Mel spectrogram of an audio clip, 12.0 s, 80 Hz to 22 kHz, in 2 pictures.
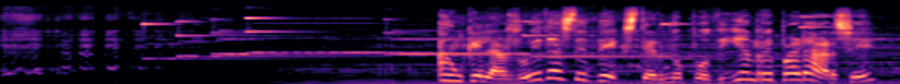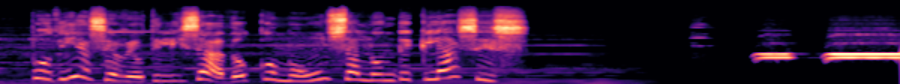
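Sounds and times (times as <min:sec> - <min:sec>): music: 0:01.0 - 0:10.6
cartoon steam whistle: 0:11.0 - 0:12.0.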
